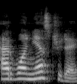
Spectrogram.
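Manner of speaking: in an offended huff.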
